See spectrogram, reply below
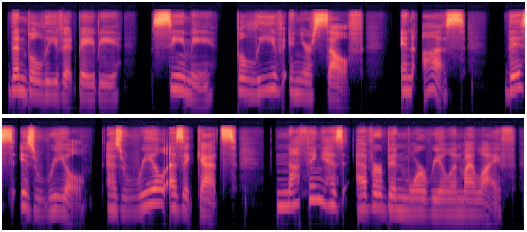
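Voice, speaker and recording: Woman reading a dominant, devoted billionaire lover; low, earnest, insistent. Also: expressive, measured pace, darkish tone, dry recording, studio quality. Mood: earnest, tender. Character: intense devoted billionaire man, protective, dominant.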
